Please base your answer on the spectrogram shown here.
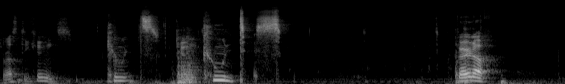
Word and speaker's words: Rusty Kuntz: It's Rusty Kuntz.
